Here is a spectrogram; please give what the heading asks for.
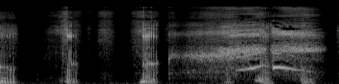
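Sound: burp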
